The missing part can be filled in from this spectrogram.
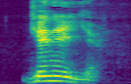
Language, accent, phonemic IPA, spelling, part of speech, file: French, Canada, /ɡə.nij/, guenille, noun, LL-Q150 (fra)-guenille.wav
- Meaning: rag(s)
